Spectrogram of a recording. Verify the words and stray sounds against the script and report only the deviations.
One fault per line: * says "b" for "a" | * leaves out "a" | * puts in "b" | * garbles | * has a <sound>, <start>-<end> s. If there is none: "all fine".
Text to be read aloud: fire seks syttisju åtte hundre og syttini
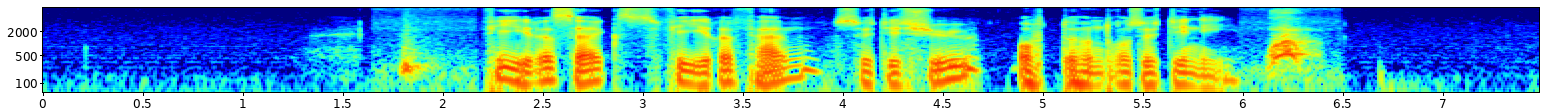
* has a whoosh, 1.8-2.0 s
* puts in "fire fem"
* has a bark, 6.1-6.4 s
